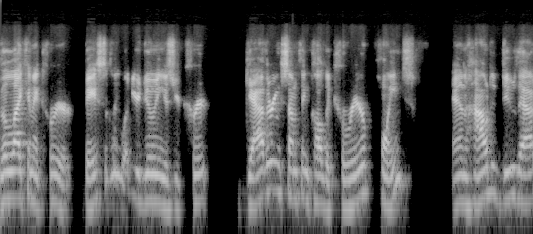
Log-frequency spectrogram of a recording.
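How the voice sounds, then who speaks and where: With a dry, close sound and no echo, a man speaks at a fairly quick pace with fairly high pitch, a bright, sharp tone and ordinary pitch variation. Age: 60s. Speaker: network marketing presenter. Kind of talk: sales pitch presentation. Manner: casual with filler words.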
